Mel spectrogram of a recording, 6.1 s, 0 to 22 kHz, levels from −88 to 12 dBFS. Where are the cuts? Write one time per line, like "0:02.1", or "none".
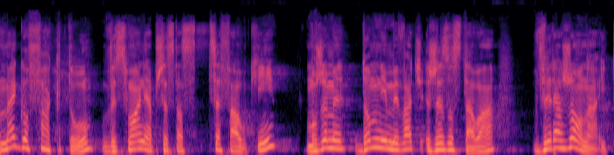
0:01.8
0:03.0
0:04.4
